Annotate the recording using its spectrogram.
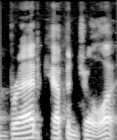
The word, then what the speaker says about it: Brad Capanjola: Brad Capanjola, and I think I pronounced his name right. – He'll tell you if you didn't.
